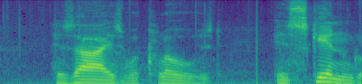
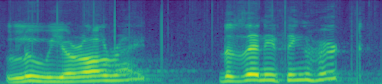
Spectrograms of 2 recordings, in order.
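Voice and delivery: high, pleading questions; anxious wife; 9 semitones higher, 4 dB louder than usual. A narrator's reading. Goldie crawling to her sick husband, anxious. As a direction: ask worriedly in a raised pitch.

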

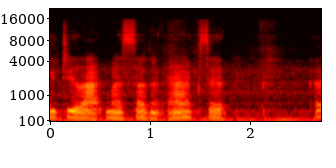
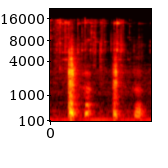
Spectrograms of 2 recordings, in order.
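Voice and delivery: real cough; 6 dB louder than usual. Real, not acted. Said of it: "Oh, I'm so sorry".

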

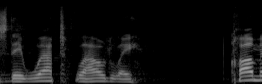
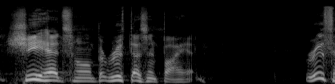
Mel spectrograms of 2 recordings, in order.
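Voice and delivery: ordinary talk, nothing marked

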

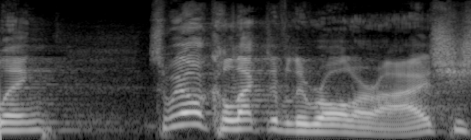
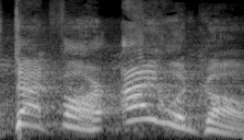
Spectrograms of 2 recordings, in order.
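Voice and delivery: higher, punched-up quote; emphatic; 5 semitones higher than usual. Retold or imitated. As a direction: imitate an emphatic cab driver. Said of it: "That's emphatic".

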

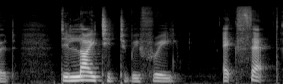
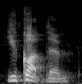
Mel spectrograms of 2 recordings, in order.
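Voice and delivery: mildly delighted cheer, a bit louder; a touch of triumph, louder; delighted roar; 5 dB louder than usual. A narrator's reading. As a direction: exclaim it with understated delight. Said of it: "we roared delightedly".

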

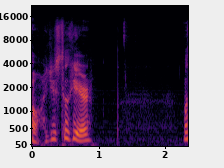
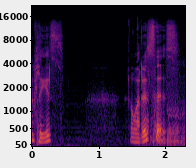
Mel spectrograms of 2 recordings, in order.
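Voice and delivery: normal talking voice

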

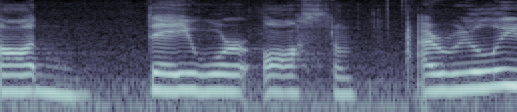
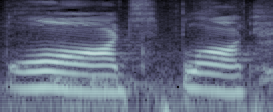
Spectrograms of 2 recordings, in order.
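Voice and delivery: ordinary delivery, nothing marked

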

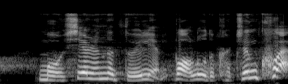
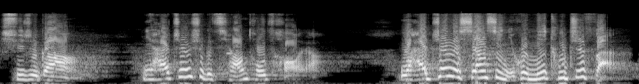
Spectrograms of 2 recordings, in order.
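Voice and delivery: angry shout; 6 dB louder than usual. Acted. Heroine shouts at traitor.

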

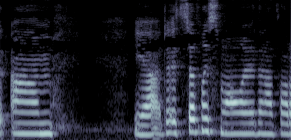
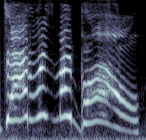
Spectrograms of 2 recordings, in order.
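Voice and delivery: high whiny pleading voice; dog's voice; 12 semitones higher, 5 dB louder, slower than usual. Retold or imitated. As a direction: voice the dog asking for its ball. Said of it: "Sophie's like".

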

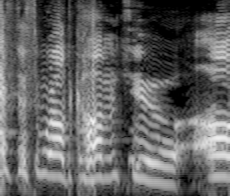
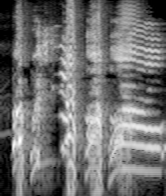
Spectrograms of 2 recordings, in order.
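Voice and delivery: normal talking voice

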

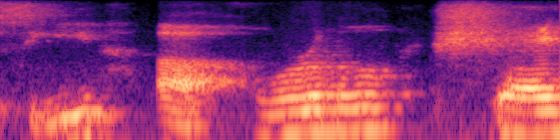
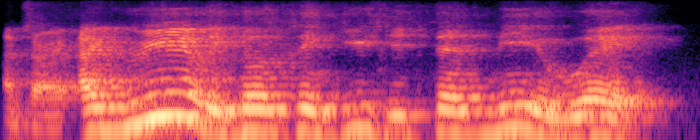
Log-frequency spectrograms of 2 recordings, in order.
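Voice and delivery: mild warning; 5 semitones higher, 3 dB louder than usual. Acted. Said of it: "he warned".

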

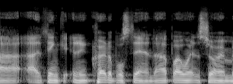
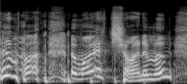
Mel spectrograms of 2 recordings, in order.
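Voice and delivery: high, amused mock wondering; Michael Hing. Retelling a comic asking himself about his identity, mock pensive. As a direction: question yourself in a raised voice, on the edge of laughter. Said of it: "asking himself pensively".

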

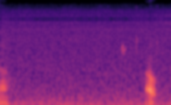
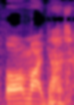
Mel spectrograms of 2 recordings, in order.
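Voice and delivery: laughing; slower than usual. Real, not acted. Laughs at own failure.

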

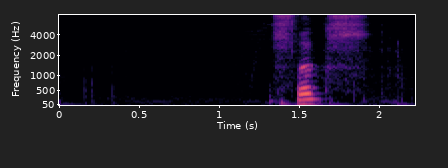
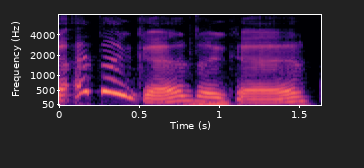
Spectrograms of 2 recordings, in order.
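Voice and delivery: ordinary talk

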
